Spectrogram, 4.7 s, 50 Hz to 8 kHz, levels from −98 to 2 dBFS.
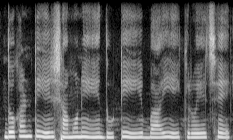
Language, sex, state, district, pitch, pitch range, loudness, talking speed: Bengali, female, West Bengal, Cooch Behar, 240 Hz, 230-255 Hz, -13 LUFS, 65 wpm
